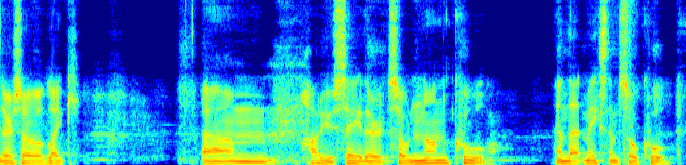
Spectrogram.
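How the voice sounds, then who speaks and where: A man with a Swedish accent, medium in pitch, with ordinary pitch variation and a fairly slow pace. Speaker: singer. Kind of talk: interview. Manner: halting.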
